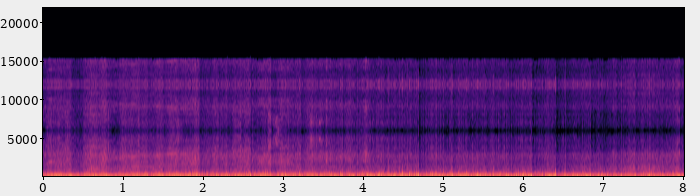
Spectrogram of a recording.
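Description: Mini Cooper S R53's supercharged 1.6-litre four-cylinder accelerating hard, its pitch rising steadily for about the first two seconds. After that the engine is largely buried under a dense rush of wind on the microphone mounted outside the car.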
